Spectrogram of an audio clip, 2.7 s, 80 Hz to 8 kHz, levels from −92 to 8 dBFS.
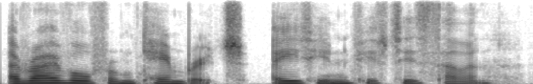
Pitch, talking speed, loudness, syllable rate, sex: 200 Hz, 135 wpm, -20 LUFS, 5.7 syllables/s, female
